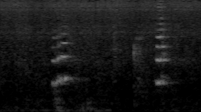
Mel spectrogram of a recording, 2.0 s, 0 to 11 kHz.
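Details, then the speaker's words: New Ashford Country Spinner 2 spinning wheel, well oiled: two short high chirps about a second apart over quiet treadling, a dry squeak from the flyer or bobbin. Cause unknown, owner hopes it eases with use. "it's definitely the squeaking is coming from my flyer or bobon from one of those so I'm not sure what it is but it doesn't seem to be causing too many problems at the moment"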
